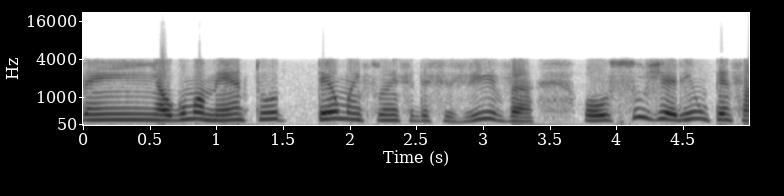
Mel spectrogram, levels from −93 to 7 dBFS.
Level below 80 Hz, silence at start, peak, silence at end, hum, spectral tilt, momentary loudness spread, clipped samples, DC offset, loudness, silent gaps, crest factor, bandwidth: -56 dBFS; 0 s; 0 dBFS; 0 s; none; -9 dB/octave; 12 LU; under 0.1%; under 0.1%; -16 LUFS; none; 16 dB; 4.7 kHz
